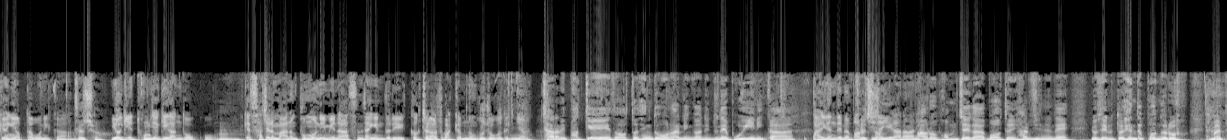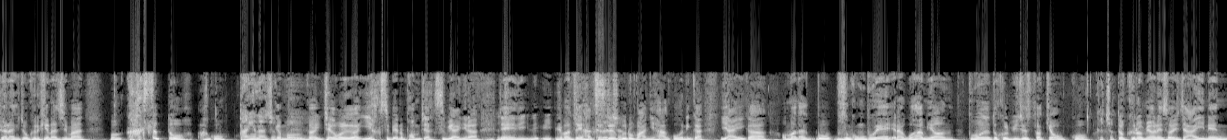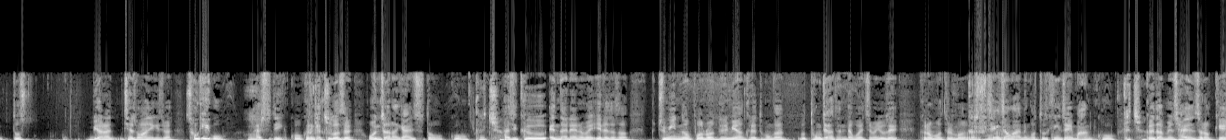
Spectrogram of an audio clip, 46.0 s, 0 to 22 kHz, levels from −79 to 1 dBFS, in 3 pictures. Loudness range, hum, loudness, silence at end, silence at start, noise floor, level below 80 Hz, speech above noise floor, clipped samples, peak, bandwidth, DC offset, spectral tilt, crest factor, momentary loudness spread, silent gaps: 1 LU; none; -9 LUFS; 0 s; 0 s; -29 dBFS; -28 dBFS; 20 dB; 0.5%; 0 dBFS; 11 kHz; under 0.1%; -5 dB/octave; 8 dB; 5 LU; none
